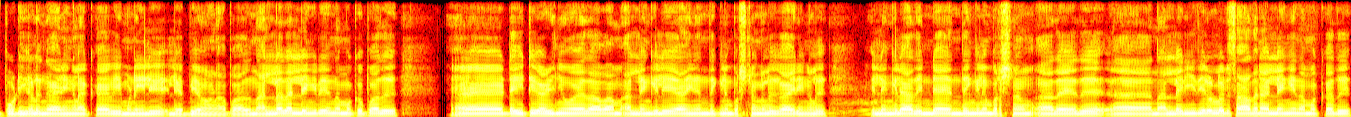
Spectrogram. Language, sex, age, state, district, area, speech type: Malayalam, male, 30-45, Kerala, Kozhikode, urban, spontaneous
